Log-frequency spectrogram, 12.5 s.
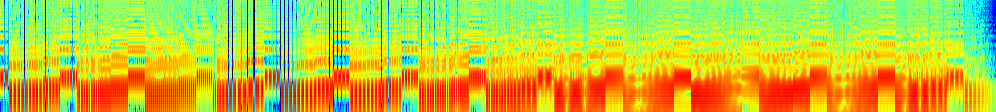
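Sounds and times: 
Erica Synths Pico System 3 shape CV FM modulation: 0.2s - 12.4s.

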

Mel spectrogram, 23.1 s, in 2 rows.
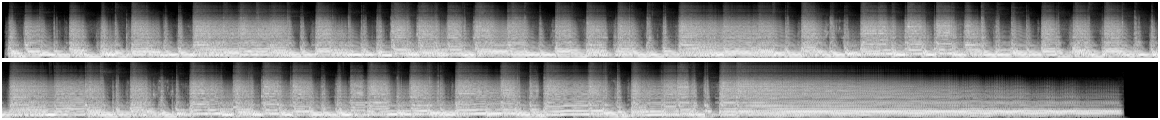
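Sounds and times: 
overdrive guitar lick on both humbuckers: 0.0s - 22.8s.

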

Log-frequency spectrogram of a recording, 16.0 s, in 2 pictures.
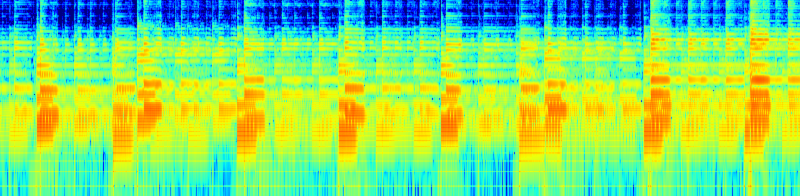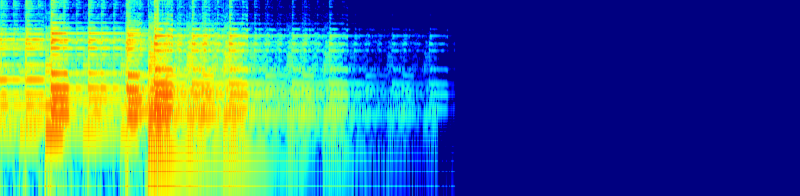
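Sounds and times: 
Boss DD 200 delay pedal pattern: 0.0s - 11.5s.

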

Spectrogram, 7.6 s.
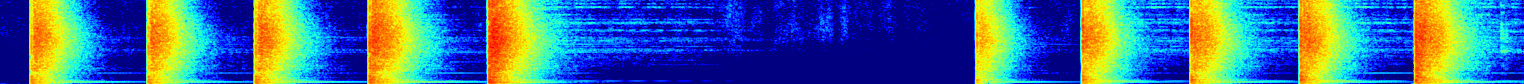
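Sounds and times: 
snare drum: 0.2s - 2.7s, 4.9s - 7.4s.

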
